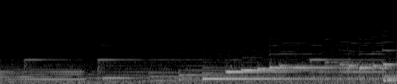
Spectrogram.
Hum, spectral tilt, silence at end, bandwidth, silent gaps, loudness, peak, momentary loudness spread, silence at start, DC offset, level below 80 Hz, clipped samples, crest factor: none; -8.5 dB/octave; 0 s; 16 kHz; none; -33 LUFS; -18 dBFS; 13 LU; 0 s; under 0.1%; -50 dBFS; under 0.1%; 16 dB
